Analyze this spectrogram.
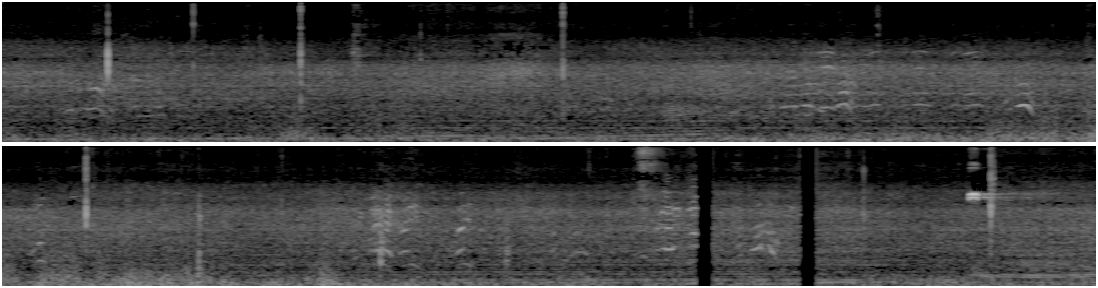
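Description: Hockey sticks click against a ball on a hard pitch.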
